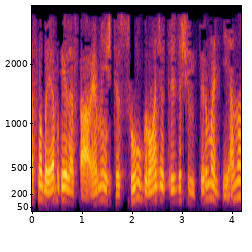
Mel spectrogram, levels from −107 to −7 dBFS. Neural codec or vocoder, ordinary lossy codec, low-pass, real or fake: codec, 24 kHz, 0.9 kbps, DualCodec; MP3, 16 kbps; 3.6 kHz; fake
